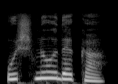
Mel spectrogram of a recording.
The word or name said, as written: ಉಷ್ಣೋದಕ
